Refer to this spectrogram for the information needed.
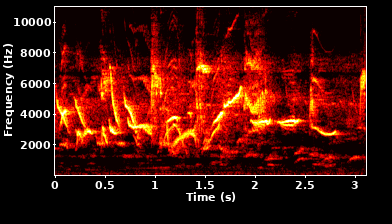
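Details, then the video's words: Oriental magpie-robin in training, singing a dense stream of high, rapid whistled and chattering phrases with quick up-and-down slurs, nearly continuous over three seconds. "latihan burung kacer"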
